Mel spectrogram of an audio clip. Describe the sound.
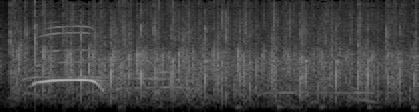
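Audience applause welcoming a speaker, a dense wash of clapping that swells quickly and stays steady throughout, with a brief whistle-like tone near the start.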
